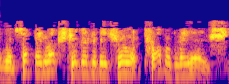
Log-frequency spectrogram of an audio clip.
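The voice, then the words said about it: Sean Connery impression. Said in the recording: “what passes as my Sean Connery impersonation ... Was that Sean?”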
